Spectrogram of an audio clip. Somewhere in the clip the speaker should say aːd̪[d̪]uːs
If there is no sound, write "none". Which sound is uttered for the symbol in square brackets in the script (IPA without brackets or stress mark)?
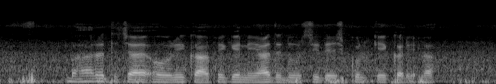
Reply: d̪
